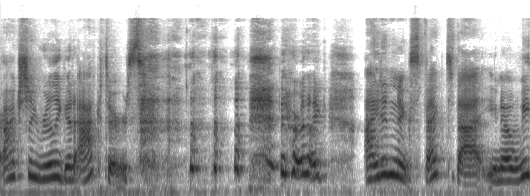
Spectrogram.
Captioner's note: laughs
